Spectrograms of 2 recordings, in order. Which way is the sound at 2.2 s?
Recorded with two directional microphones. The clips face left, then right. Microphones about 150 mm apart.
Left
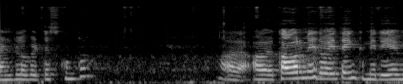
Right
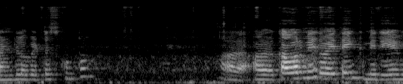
55° left (ahead or behind).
